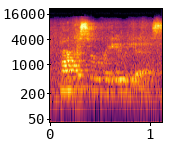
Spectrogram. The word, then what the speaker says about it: Marcus Aurelius: Marcus Aurelius is how you say that.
